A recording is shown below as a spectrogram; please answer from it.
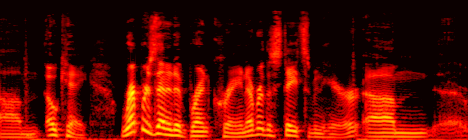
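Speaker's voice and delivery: ordinary delivery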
